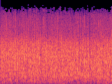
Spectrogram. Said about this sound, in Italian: Applausi scroscianti, standing ovation per il Presidente della Repubblica Mattarella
